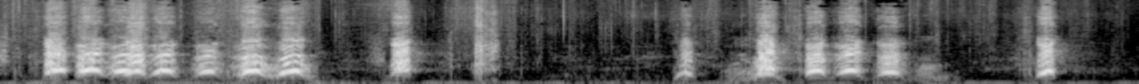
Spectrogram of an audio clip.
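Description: An Alaskan husky gives bursts of quick, mid-pitched barks and yips, six in a rapid run, then scattered single barks and a second rapid run.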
